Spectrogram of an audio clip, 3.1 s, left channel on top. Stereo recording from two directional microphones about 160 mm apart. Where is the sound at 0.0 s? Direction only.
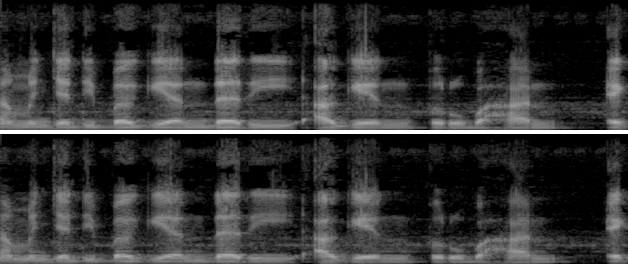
20° left (ahead or behind).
